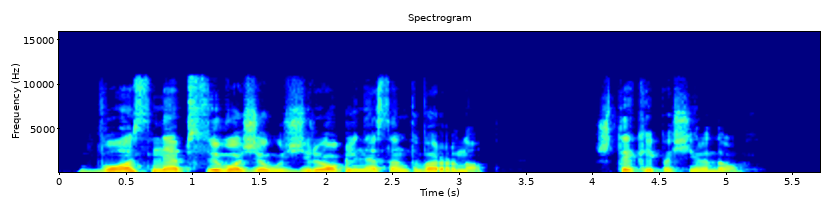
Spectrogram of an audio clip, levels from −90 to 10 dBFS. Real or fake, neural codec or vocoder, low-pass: real; none; 10.8 kHz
